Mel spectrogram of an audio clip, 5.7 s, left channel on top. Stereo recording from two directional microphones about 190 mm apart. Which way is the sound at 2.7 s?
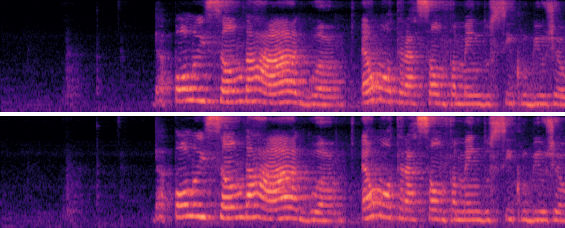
Centre (ahead or behind).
